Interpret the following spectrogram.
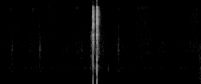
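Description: A single sharp click about a second in, from the airsoft hop-up chamber being handled.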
